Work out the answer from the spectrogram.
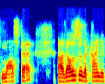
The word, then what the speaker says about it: MOSFET: They have the name MOSFET, it's pronounced MOSFET.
